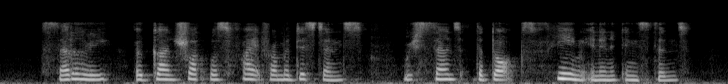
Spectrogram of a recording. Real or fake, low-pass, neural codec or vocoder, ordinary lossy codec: fake; 7.2 kHz; codec, 16 kHz, 1.1 kbps, Voila-Tokenizer; none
